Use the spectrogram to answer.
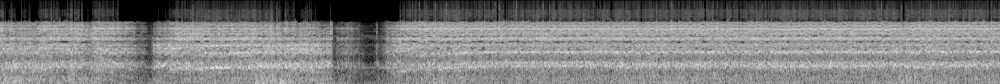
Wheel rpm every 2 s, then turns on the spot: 130, 130, 180, 230, 230.
none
